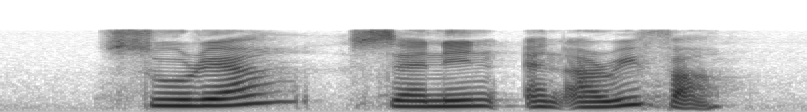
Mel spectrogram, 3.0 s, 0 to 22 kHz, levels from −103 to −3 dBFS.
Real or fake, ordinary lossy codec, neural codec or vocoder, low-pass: real; none; none; 7.2 kHz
